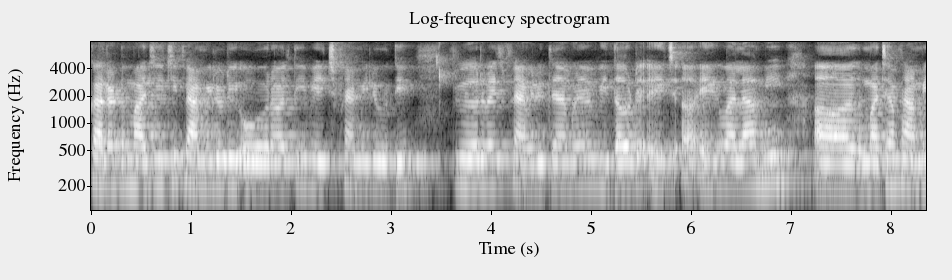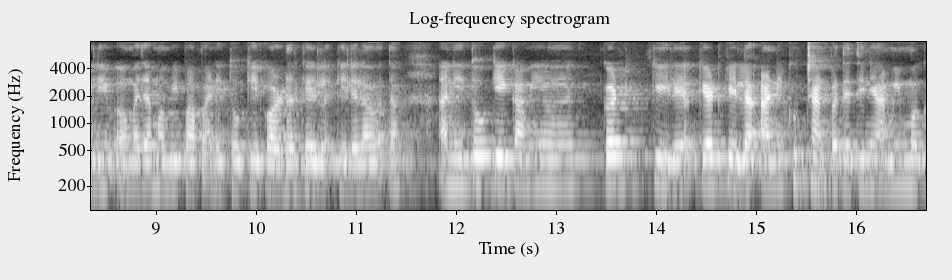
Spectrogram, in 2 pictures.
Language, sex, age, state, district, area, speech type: Marathi, female, 18-30, Maharashtra, Akola, urban, spontaneous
